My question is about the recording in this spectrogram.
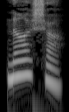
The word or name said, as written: ನುಸಿ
